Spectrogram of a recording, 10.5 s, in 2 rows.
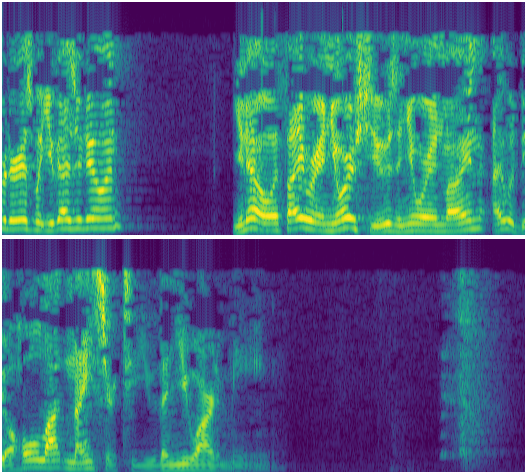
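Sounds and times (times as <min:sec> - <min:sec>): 
speech: 0:00.0 - 0:01.3, 0:02.3 - 0:08.0
person sneezing: 0:09.6 - 0:10.4.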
